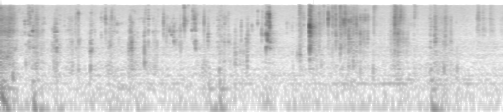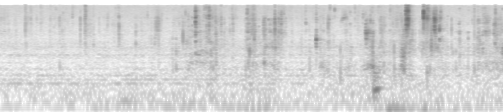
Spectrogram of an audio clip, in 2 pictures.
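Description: Close-miked biting and chewing of a chicken shawarma whose lavash wrap is over-dried and hard to bite: a run of short crisp crunching clicks and crinkling, busiest near the start and again near the end, sparser in the middle.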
